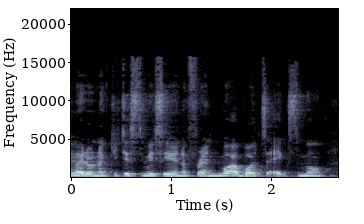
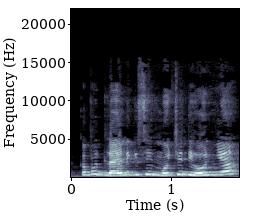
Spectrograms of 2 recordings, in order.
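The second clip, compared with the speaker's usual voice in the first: higher and louder, pushed up in anger; angry rising Ilonggo complaint; 5 semitones higher, 5 dB louder, much faster than usual. Shown as a demonstration. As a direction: let the pitch climb like a lovers' quarrel. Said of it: "pataas talaga yung tone".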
